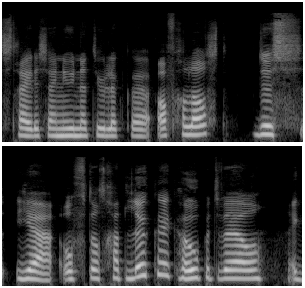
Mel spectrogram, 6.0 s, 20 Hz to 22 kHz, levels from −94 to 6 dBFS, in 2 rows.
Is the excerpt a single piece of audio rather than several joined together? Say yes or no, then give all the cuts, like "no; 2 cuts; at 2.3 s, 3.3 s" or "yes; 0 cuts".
no; 1 cut; at 2.4 s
